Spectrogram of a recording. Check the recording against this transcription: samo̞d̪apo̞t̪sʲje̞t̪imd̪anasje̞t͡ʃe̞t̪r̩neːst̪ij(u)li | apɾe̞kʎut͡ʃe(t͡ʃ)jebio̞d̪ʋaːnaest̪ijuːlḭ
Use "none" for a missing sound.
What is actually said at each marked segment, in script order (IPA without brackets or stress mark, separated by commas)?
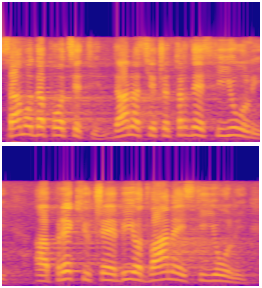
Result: uː, none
